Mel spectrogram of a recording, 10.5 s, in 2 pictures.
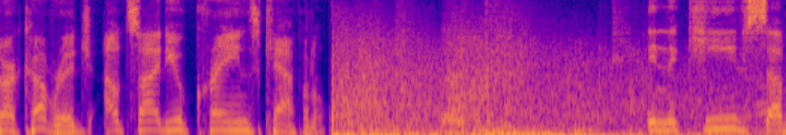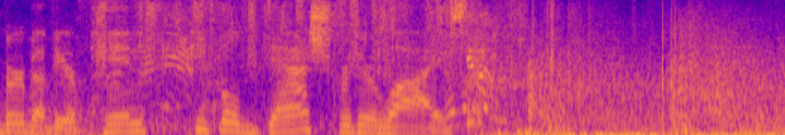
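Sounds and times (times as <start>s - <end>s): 
speech: 0.0s - 3.5s, 4.3s - 9.0s
artillery shells exploding: 2.2s - 7.8s, 8.5s - 10.4s.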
